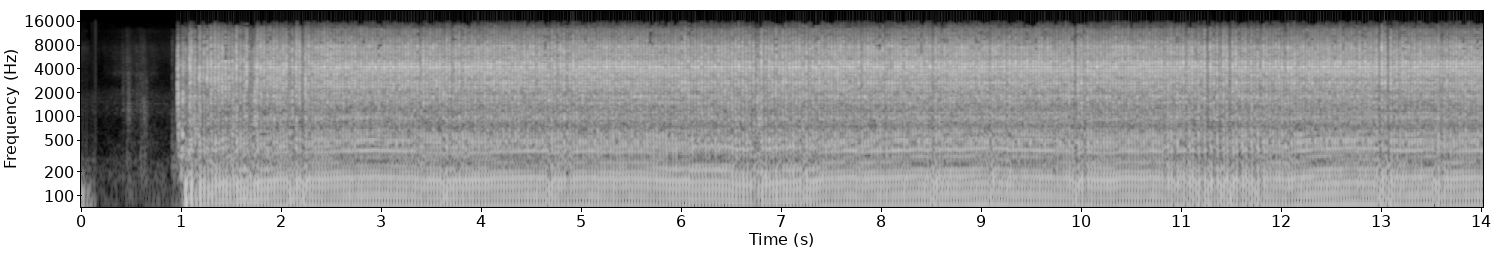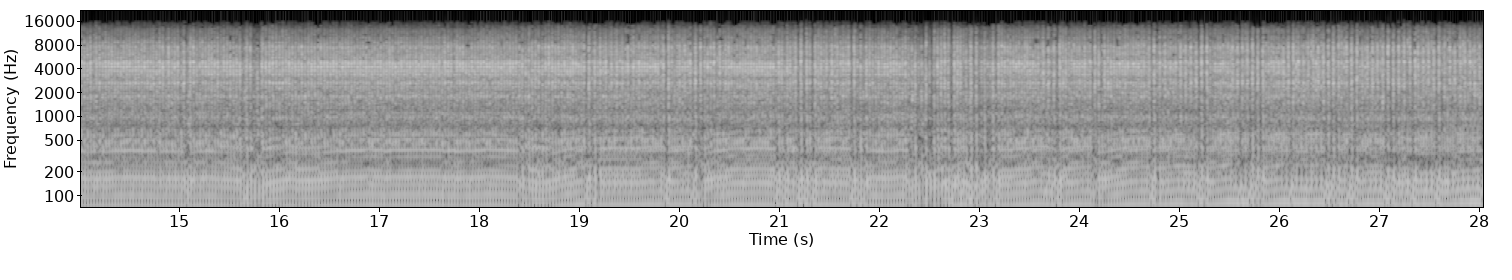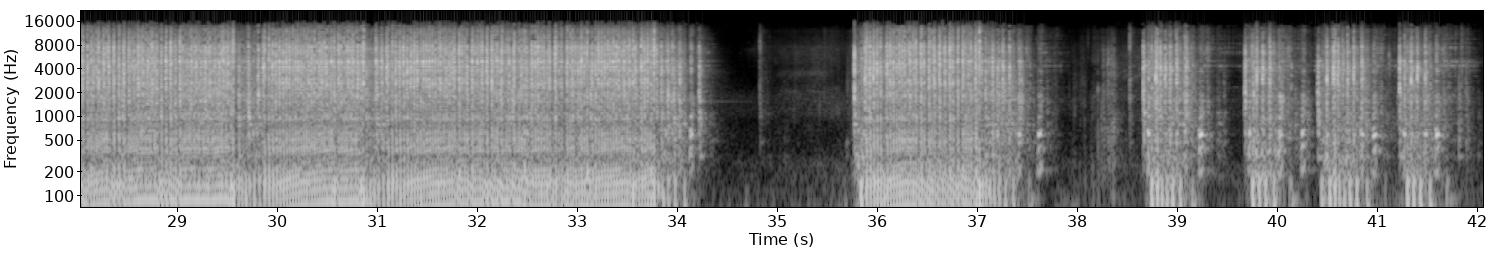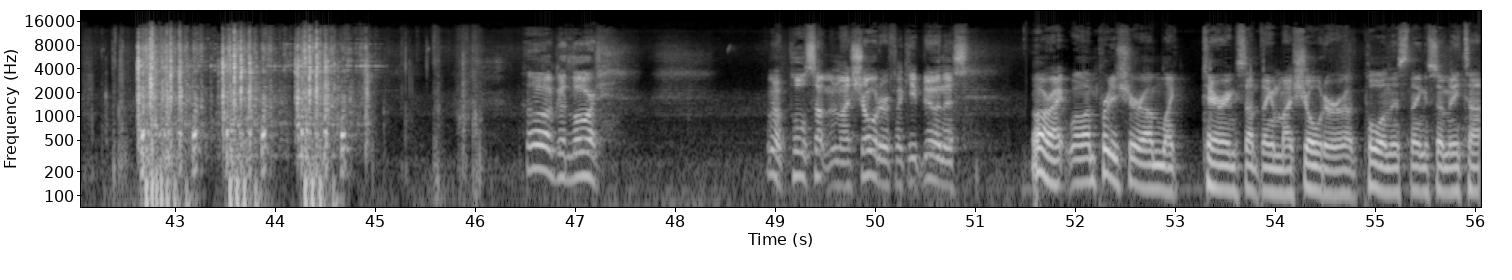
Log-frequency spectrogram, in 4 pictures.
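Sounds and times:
two-stroke engine running: 0:01.0 - 0:34.4, 0:35.8 - 0:45.2.

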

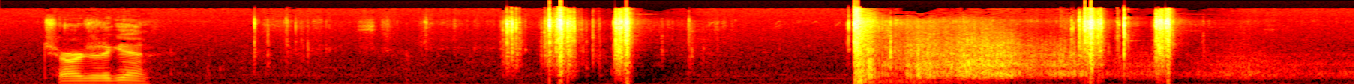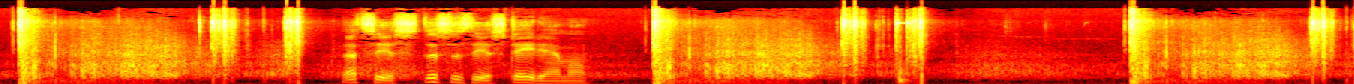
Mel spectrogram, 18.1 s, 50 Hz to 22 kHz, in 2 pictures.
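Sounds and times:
shotgun blasts echoing: 0:05.7 - 0:08.4, 0:09.1 - 0:15.7, 0:16.5 - 0:18.0.

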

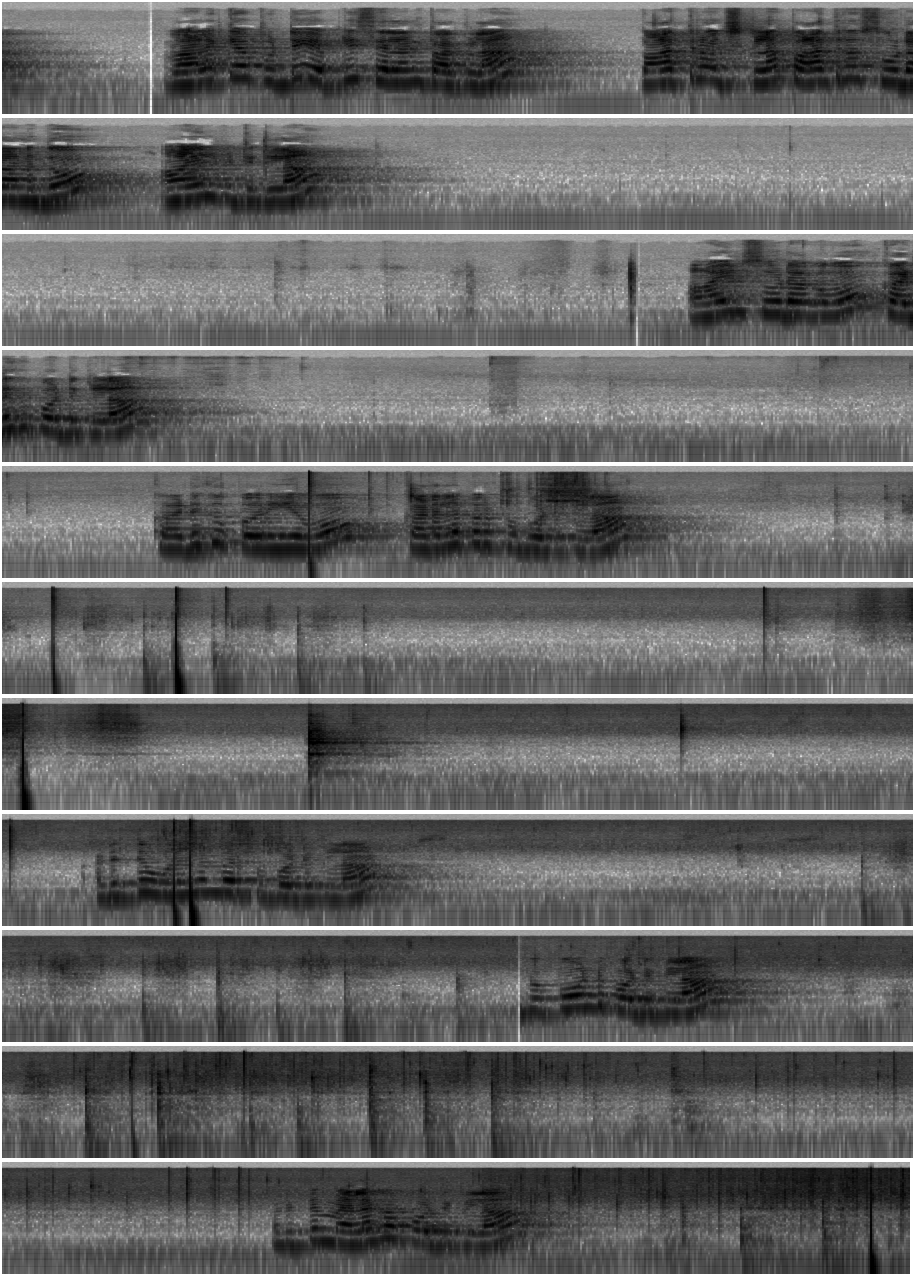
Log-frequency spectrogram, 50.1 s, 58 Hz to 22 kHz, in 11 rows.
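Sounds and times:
mustard seeds popping in hot oil: 0:19.6 - 0:21.3, 0:22.3 - 0:50.0
oil crackling: 0:22.3 - 0:50.0
spatula clicking and tapping pan: 0:22.7 - 0:24.7, 0:28.8 - 0:29.4, 0:36.2 - 0:38.9, 0:41.0 - 0:44.6, 0:48.3 - 0:50.0.

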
